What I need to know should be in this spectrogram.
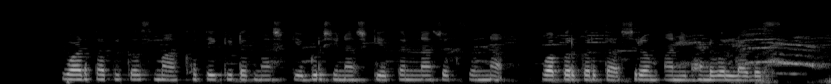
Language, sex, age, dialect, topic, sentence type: Marathi, female, 25-30, Northern Konkan, agriculture, statement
